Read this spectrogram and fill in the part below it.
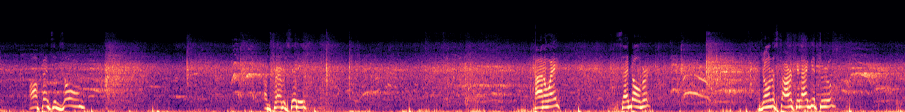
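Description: Ice skates scrape and hiss across ice.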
